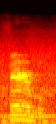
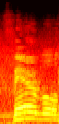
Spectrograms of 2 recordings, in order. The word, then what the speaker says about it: Phearable: Farable. Farable.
